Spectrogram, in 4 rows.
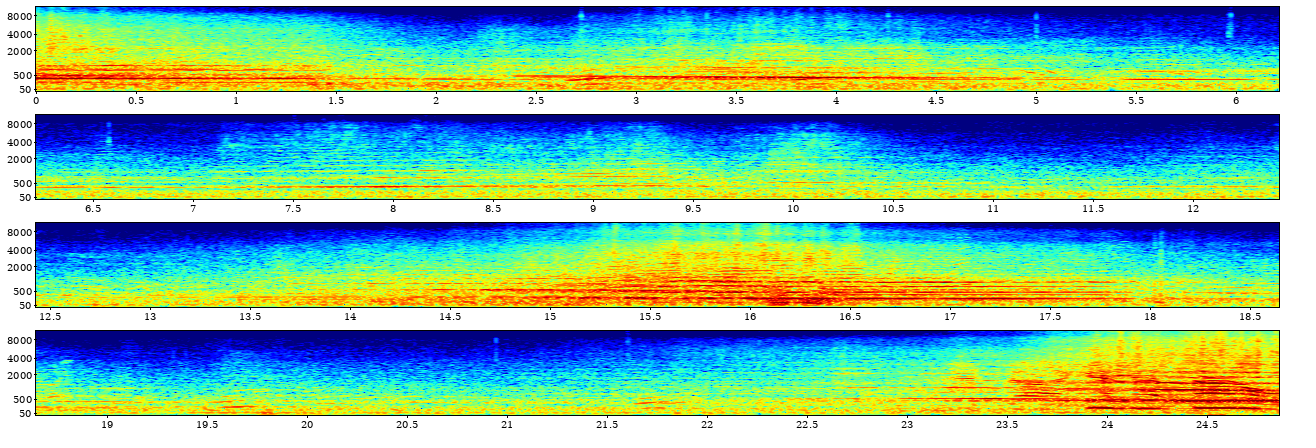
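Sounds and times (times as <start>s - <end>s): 
several race car engines whining past on a track: 0.0s - 10.9s, 13.1s - 20.1s, 21.2s - 24.8s.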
